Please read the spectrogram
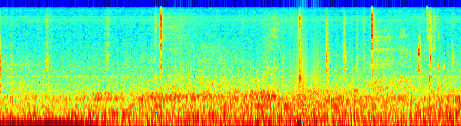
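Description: Watercolour brush dabbing and tapping on cold-press paper: a few faint, scattered clicks over a steady low hum.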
